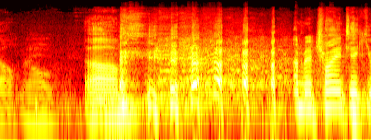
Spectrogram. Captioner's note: laughter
